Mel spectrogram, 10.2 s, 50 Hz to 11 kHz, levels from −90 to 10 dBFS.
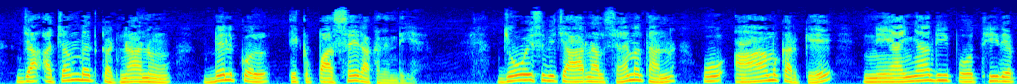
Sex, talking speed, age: male, 135 wpm, 50-69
